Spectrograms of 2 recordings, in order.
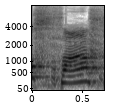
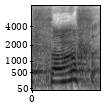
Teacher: सांस जब हम बोलते हैं तो नाक और मुंह दोनों लगते हैं, अर्थात हमारा जो वायु जो निकलती है वो नाक और मुंह दोनों से निकलती है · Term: अनुनासिक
